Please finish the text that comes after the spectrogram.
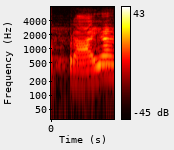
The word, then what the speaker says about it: प्रायः: यहां प्रायः शब्द का उच्चारण प्रायो बीजाय निश्चितते।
